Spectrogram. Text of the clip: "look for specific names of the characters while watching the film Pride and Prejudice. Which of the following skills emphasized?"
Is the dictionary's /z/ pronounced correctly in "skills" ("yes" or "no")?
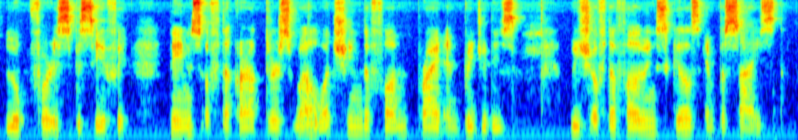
no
